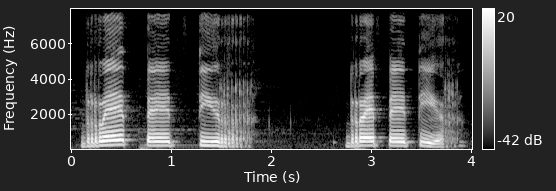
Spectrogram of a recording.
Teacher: the last R is also pronounced a little strong.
